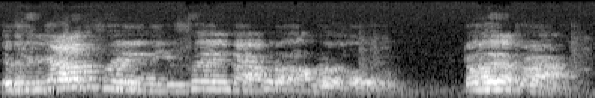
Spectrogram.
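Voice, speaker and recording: A woman speaks at a fairly quick pace in a high voice, with lively intonation. Room echo is audible. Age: 70s. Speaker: city commissioner. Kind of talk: public meeting statement. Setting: city commission meeting. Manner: halting, repetitive.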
